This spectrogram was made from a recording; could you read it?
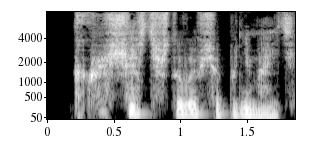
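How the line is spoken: Breathed out. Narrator (Russian): выдохнула Урсула

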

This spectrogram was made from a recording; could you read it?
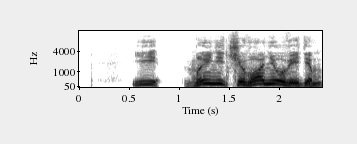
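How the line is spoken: Shouting. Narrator (Russian): закричал Кирабан

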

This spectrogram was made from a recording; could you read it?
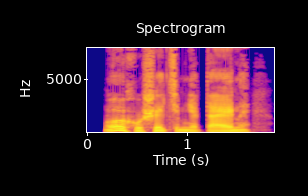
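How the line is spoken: Sighing. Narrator (Russian): вздохнул Гло-Гло

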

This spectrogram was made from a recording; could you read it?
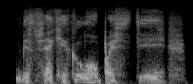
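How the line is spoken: Through gritted teeth. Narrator (Russian): процедил он

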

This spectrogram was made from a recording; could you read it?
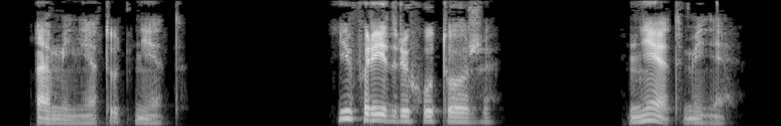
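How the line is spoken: Quiet. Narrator (Russian): тихо сообщил

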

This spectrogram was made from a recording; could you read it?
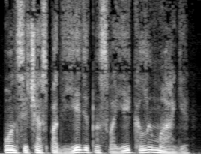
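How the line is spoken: Mother's whisper. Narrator (Russian): шепнула мама, обращаясь к отцу

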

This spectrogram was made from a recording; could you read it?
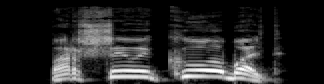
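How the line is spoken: Street urchin yelling. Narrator (Russian): заорал, убегая босой грязный беспризорник

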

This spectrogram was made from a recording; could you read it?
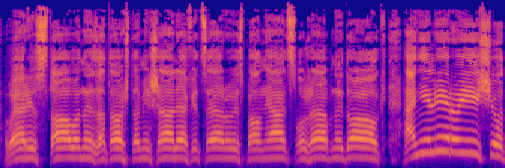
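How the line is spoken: Shout. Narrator (Russian): выкрикнул Элис

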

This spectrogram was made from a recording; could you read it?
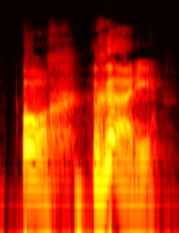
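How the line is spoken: Exclaimed. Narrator (Ukrainian): вигукнула вона

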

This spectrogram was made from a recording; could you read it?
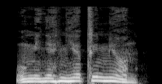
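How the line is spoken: Pleading tone. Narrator (Russian): умоляющим тоном сказал я

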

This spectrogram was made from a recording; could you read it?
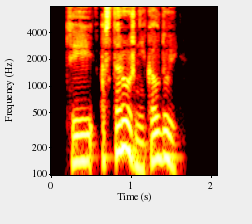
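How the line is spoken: Whispered. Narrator (Russian): прошептала Тиана

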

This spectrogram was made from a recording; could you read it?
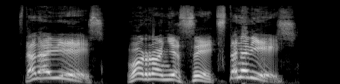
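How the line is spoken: Heralds bellowing. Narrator (Russian): Орали харадские глашатые

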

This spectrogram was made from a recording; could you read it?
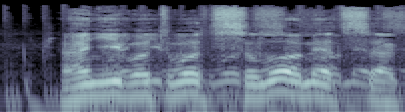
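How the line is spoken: Shouting. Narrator (Russian): кричал он

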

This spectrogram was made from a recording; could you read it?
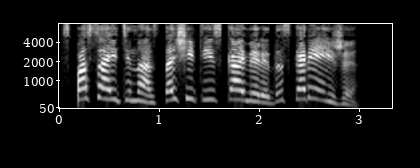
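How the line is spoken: Shouting. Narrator (Russian): Гном закричал

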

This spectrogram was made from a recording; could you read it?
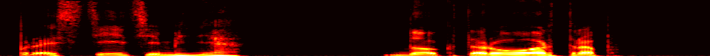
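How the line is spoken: Whimpering. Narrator (Russian): прохныкал я

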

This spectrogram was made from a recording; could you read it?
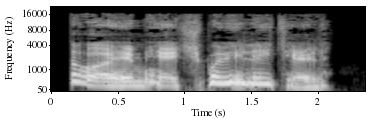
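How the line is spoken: Creaky, cold voice. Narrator (Russian): Скрипучим и холодным голосом произнес Санделла

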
